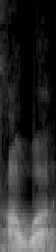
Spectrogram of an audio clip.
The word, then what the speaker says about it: agua: But yeah, so guapa, agua, I would maybe pronounce agua just with the W sound, even though I usually pronounce guapa with the G sound.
